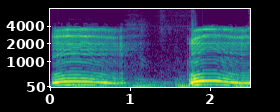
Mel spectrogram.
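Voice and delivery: hummed mmm of delight; mmm over pizza. Shown as a demonstration. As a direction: hum like tasting great pizza. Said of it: "you're gonna go".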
